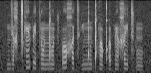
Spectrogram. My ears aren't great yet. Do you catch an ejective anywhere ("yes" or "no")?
yes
